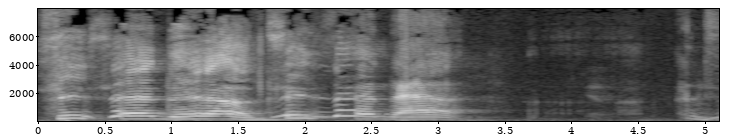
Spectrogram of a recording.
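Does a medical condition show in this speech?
Yes: cerebral palsy; 15 minutes without breathing, oxygen lack damaged left brain, uses wheelchair, body constantly fights back; speech a little unclear, a little difficult.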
